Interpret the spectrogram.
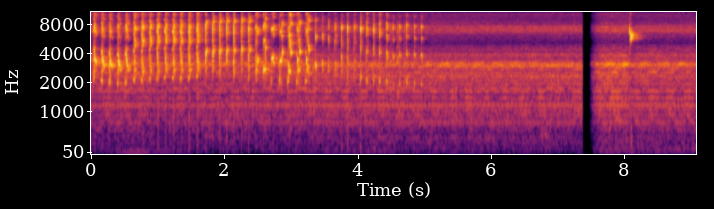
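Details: Lovebird ngekek, a long chattering bout used to provoke a rival into answering. A fast run of high, rasping pulses lasts about five seconds, then stops and leaves a few sharp chirps over a steady indoor hum.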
